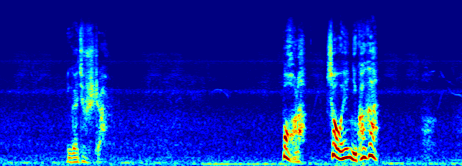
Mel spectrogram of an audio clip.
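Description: A young man speaks quietly and tensely up close.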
